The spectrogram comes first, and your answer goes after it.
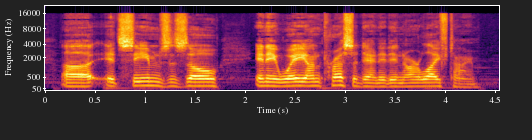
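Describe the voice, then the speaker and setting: Faint music plays behind a man who speaks fairly slowly with fairly even intonation, the sound dry with no echo. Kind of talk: prayer and reflection. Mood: solemn, reverent. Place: office.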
